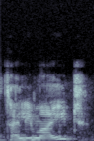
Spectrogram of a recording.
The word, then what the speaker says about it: phthalimide: Here we call it as phthalimide. P is silent in the pronunciation.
